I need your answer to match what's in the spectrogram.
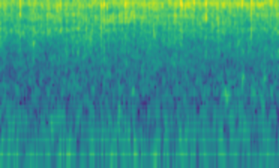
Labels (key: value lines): label: ambient
recorder: HydroMoth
